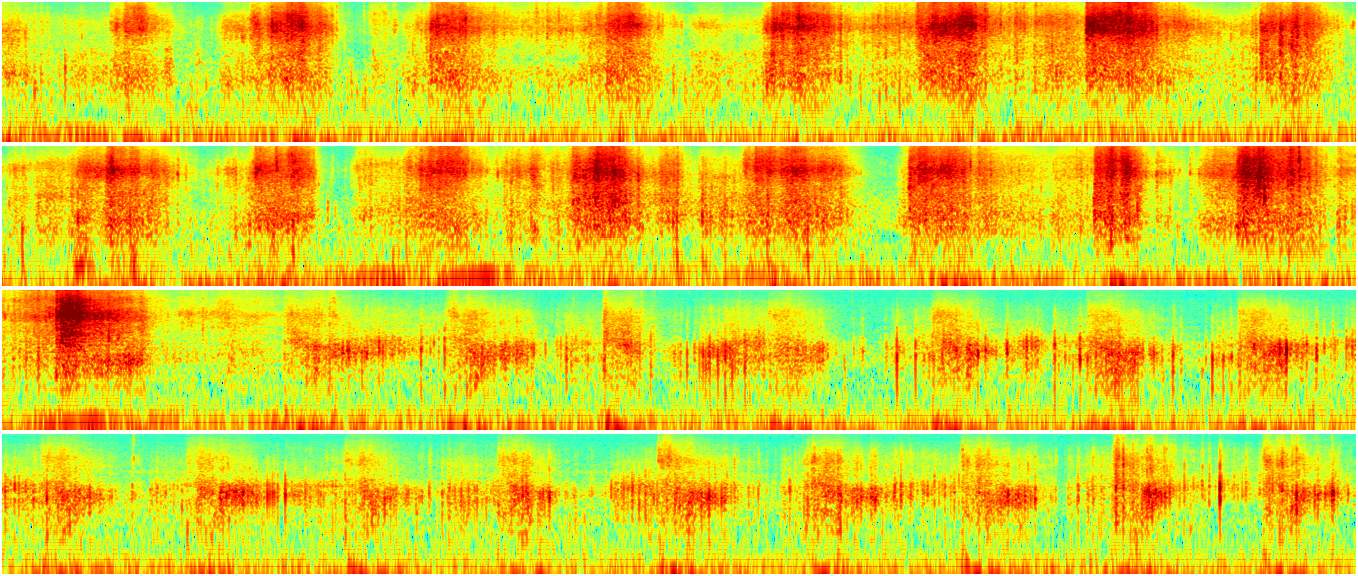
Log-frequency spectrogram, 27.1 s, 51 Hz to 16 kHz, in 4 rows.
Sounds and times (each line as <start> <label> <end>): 0.0 walking on frozen groud 15.5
